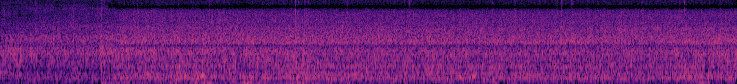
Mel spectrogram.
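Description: Snowmelt water rushing down a mountain stream, a steady broadband roar that stays close and constant throughout, with no voices.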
